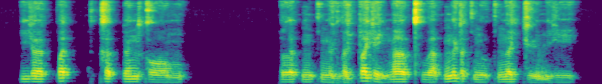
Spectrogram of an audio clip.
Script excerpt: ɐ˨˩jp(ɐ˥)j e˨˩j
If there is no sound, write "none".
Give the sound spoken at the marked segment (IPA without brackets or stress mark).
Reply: ɐ˥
